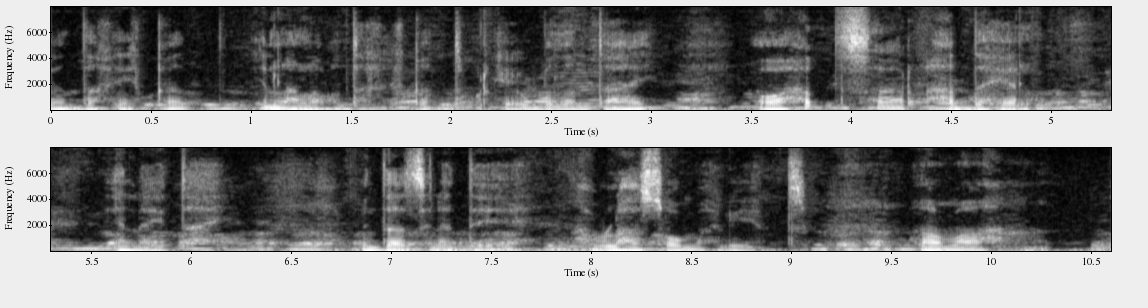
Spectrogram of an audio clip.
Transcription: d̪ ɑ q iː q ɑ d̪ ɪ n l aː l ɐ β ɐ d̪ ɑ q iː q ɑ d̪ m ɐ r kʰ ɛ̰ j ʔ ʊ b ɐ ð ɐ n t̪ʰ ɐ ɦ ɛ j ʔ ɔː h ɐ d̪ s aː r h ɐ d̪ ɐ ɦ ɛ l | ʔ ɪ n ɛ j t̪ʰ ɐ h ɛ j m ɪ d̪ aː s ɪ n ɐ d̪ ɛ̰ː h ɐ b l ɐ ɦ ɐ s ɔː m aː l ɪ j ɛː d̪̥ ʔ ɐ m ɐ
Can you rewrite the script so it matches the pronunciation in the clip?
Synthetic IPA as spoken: d̪ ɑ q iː q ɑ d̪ ɪ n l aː l ɐ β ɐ d̪ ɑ q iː q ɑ d̪ m ɐ r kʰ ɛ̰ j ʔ ʊ b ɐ ð ɐ n t̪ʰ ɐ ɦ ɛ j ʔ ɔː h ɐ d̪ s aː r h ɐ d̪ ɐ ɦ ɛ l | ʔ ɪ n ɛ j t̪ʰ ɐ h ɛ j m ɪ d̪ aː s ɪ n ɐ d̪ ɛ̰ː h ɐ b l ɐ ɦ ɐ s ɔː m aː l ɪ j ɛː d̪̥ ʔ ɐ m ɐ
